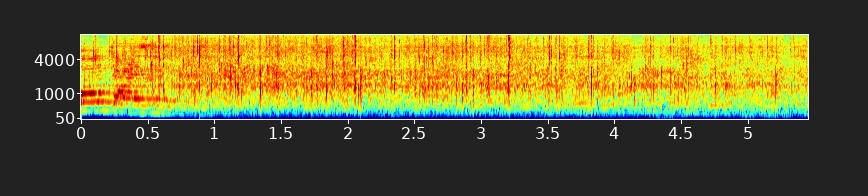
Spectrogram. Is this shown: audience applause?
yes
